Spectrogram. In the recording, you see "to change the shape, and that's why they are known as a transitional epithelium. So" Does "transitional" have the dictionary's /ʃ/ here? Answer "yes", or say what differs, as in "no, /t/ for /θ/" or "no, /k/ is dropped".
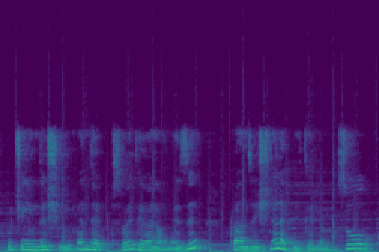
yes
